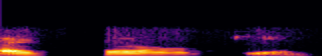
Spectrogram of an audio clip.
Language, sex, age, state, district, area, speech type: Marathi, female, 30-45, Maharashtra, Akola, urban, conversation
